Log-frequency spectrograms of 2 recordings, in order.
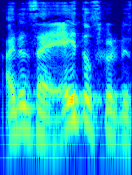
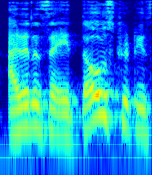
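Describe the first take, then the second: First: The stress is on the word 'ate'. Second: The stress is on the word 'those'. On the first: The speaker did something else to them. "I might have squashed them or trampled them or sold them" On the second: The speaker may have eaten other ones. "but maybe other ones"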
